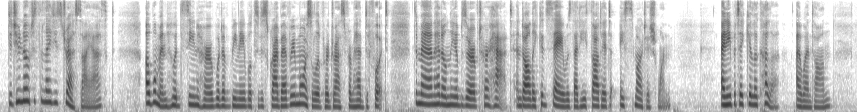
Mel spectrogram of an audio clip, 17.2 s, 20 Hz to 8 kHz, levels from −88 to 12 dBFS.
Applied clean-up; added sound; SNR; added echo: none; none; none; none.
